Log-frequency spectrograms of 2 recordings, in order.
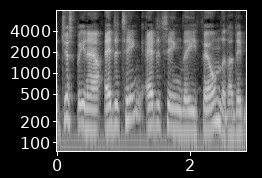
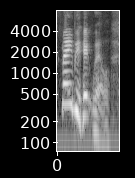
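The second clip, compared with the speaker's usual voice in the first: Maybe it will said higher and louder; emphatic repeat; 5 semitones higher, 4 dB louder than usual. Shown as a demonstration. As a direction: land the "Maybe it will" firmly. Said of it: "repeated louder".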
